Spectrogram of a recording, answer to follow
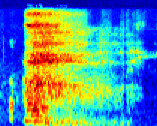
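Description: A person's long, breathy sigh, loudest at the start and trailing off over about a second and a half.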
